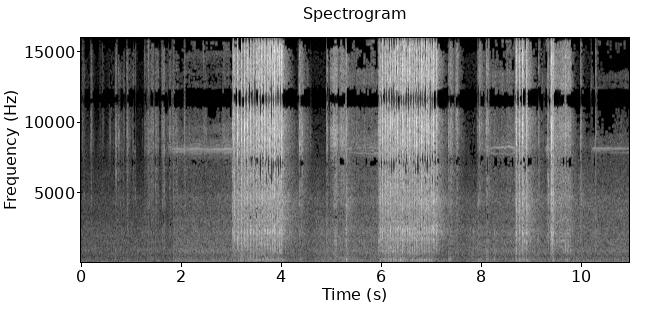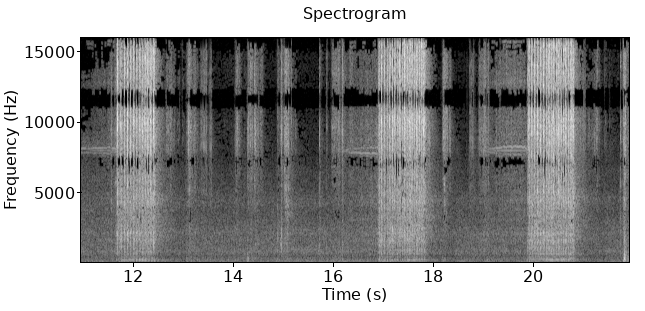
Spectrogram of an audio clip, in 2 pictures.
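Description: Cordless impact driver hammering on the bolts of a split power-wheelchair wheel rim: five bursts of about a second each, spread out as the wheel is turned from bolt to bolt, with small clicks and handling knocks between them.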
